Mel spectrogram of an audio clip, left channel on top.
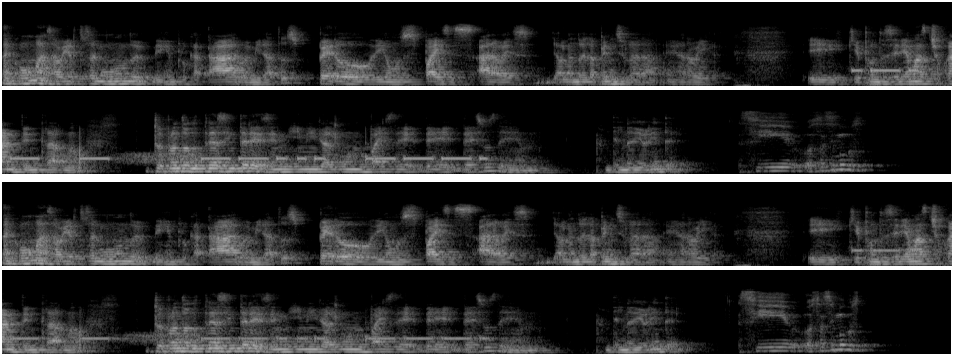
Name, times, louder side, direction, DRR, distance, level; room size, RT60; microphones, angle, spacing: voice 1, 0.0-7.1 7.3-10.7 11.0-14.9 15.5-16.2, equal, 15° left, 0 dB, 1.3 m, -31 dB
sound 1, 8.5-14.4, left 5 dB, 60° left, 0.8 m, -36 dB
voice 2, 16.9-18.1, right 2 dB, 45° right, 3 dB, 1.0 m, -38 dB
7.1 x 4.1 x 5.0 m, 0.65 s
head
